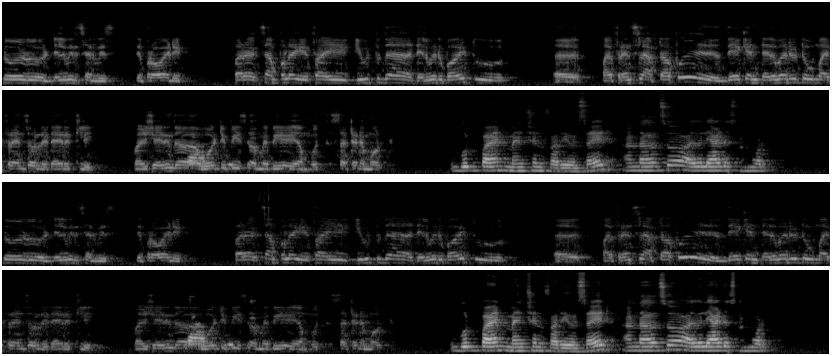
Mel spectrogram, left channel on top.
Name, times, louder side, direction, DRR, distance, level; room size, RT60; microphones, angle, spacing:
voice 1, 0.0-1.8 2.3-5.0 5.5-9.2 9.6-12.1, left 3 dB, 40° left, 0.5 m, -36 dB
voice 2, 12.8-15.9, right 3 dB, 25° right, 0.5 m, -29 dB
7.4 x 5.3 x 5.5 m
head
